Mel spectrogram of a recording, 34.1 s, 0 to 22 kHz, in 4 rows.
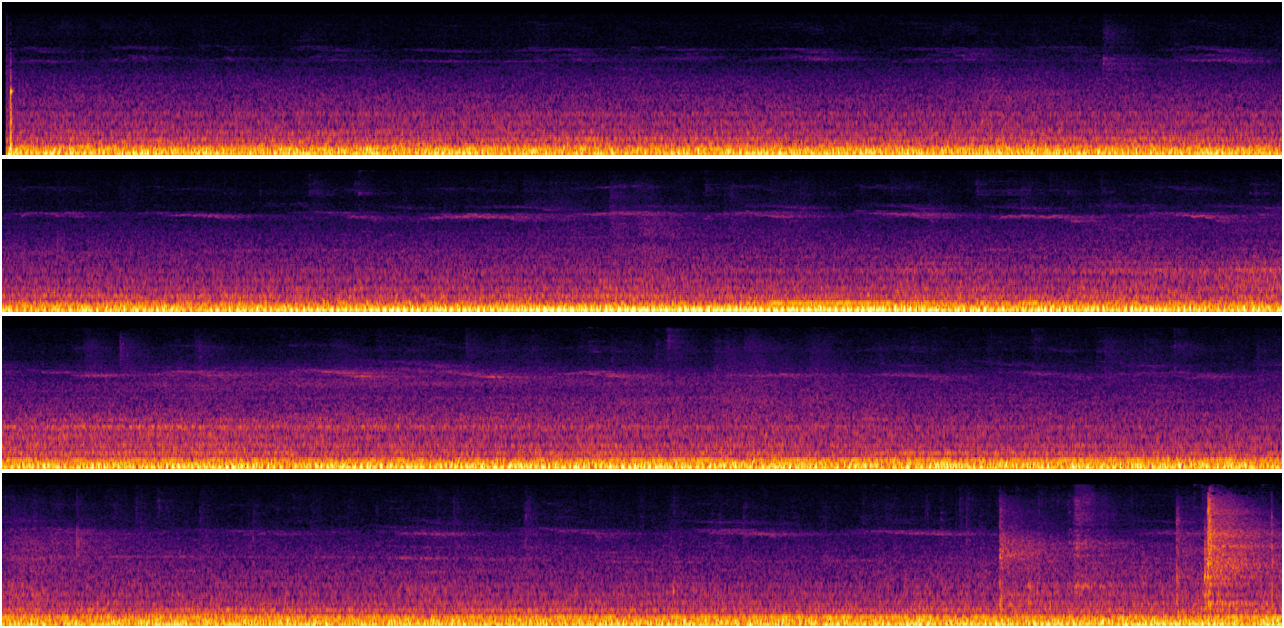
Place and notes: Shed 10, Princes Wharf, Auckland, New Zealand, Warehouse, Pier, Waterfront, AUT
New Zealand, 28 September 2010, 14:00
